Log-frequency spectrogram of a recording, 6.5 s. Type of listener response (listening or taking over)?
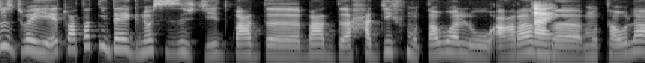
listening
